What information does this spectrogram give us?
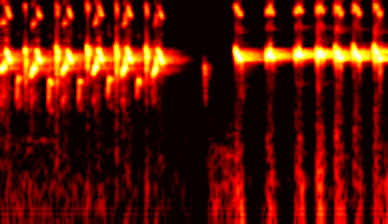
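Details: Sooty-headed bulbul, long 'ropel' lure song: a rapid bubbly warbled run, a short pause, then an even string of clipped ringing notes about three per second.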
